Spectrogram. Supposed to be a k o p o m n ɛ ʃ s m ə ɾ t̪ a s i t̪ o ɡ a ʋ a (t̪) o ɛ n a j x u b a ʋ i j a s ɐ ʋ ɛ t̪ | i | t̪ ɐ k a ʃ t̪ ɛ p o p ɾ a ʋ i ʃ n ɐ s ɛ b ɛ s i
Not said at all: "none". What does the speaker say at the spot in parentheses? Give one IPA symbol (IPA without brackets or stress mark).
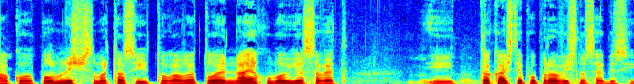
t̪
